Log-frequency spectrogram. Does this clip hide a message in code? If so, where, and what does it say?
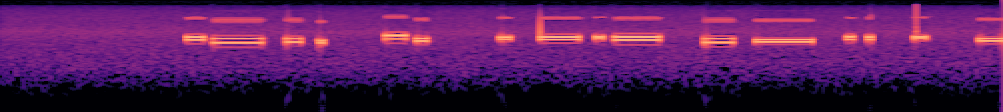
No, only pairs of high tones at irregular times.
